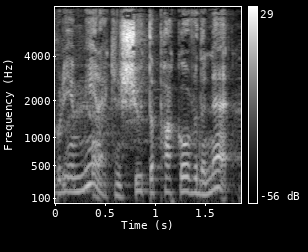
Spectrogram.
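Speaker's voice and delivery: put-on high, indignant kid voice, pitched well up; imitating young son. Dad imitates his son questioning him, in a high indignant kid voice. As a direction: protest like a puzzled little boy.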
